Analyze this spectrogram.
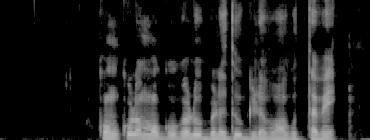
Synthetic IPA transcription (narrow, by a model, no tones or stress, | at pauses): koŋkuɭɐmɐɡːuɡɐɭubɛɭɐd̪uɡiɽɐʋaːɡut̪ːɐʋe̞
